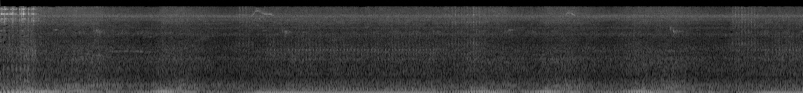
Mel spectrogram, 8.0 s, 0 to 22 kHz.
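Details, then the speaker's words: Proton Wira (4G15/4G13) after tightening the loose air-conditioning compressor belt, retested with the engine fully cold: engine rumbles and revs cleanly in gentle blips with no chirping from the belt; normal running. "Hai Oke saya dates and setelah beberapa Mini tak di sebarang bunyi tikus-tikus end show safnida"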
